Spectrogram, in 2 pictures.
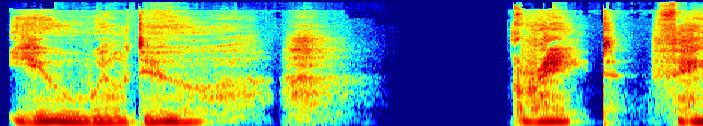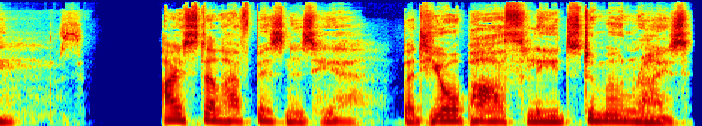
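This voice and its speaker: A cold zealot commander, low husky whisper, deep voice, swinging intonation, slow and dry. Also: female voice, no echo, exaggerated voice. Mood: menacing. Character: cold, imperious woman warrior-commander, zealous cultist. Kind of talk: video game character acting.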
